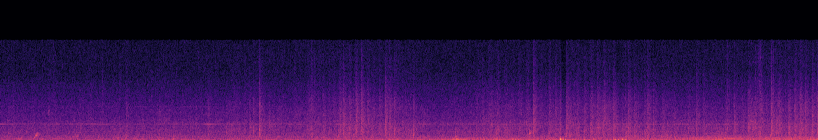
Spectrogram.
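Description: Water laps softly in a tub as a fish swims.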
